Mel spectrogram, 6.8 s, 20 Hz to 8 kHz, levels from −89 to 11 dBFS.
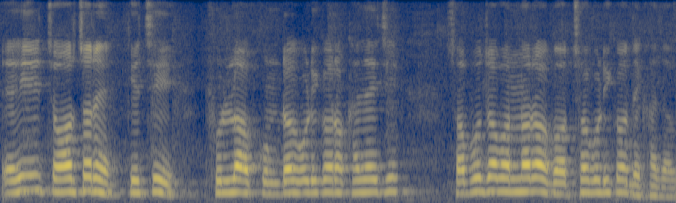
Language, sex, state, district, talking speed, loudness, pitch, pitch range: Odia, male, Odisha, Nuapada, 140 wpm, -15 LUFS, 185 Hz, 175-195 Hz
